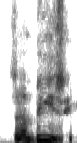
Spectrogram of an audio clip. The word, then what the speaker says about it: Zambezi: Well, Norrie is uh, a pivotal person again on the next cut, which I hope I'm going to pronounce correctly as Zambesi. Zambezi, I think we would say. Zambezi. It's a river in Africa.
